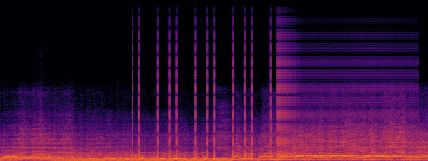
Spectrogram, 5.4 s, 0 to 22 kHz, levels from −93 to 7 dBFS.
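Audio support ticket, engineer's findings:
GSM signalling bursts, 1.66 to 3.40 s. Galloping dit-dit-dit of short buzzes at about 217 Hz, roughly as loud as the audio itself. Probable component: a 2G phone close to the gear, sending short signalling groups of radio bursts rather than a steady stream. Mechanism: the audio circuit rectifies the RF pulses into the baseband, so the burst pattern comes out as audible buzz packets riding over the audio. Worth asking who had a handset near the rig.

GSM phone buzz, 3.47 to 5.24 s. Continuous hard, raspy buzz at about 217 Hz with lots of harmonics, sitting about 10 dB below the audio and unrelated to it. Probable component: a 2G phone, now in a call and transmitting its bursts 217 times a second. Mechanism: the circuit picks up the RF and rectifies the pulse train, and the burst rate becomes the buzz fundamental. Move the phone away, check shielding.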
